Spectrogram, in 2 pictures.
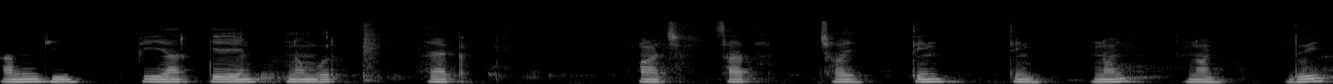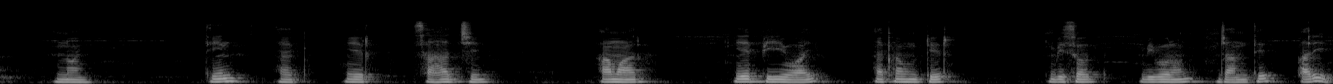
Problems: none marked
